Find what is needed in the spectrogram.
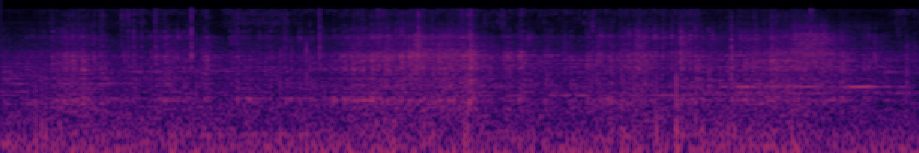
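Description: Shopping cart rolling over a hard store floor, its wheels making a steady low rumble, with music playing in the background.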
